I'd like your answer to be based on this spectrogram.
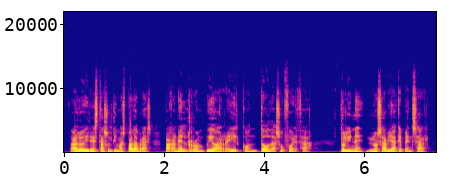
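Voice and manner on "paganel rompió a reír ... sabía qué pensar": usual speaking voice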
